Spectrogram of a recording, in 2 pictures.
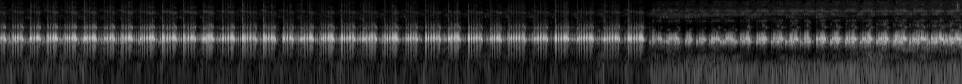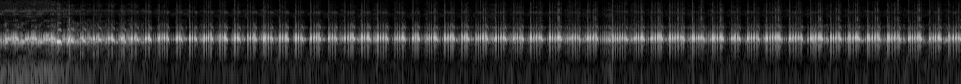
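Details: Frogs in rice fields: a dense, steady chorus of rapid, pulsing mid-pitched croaks running without pause, with a brief low rumble partway through.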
